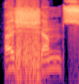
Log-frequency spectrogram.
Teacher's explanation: لکھنے میں تو لکھا جائے گا الف بھی لام بھی، لیکن لام پڑھا نہیں جائے گا، الف کو سیدھا سے شین سے ملائیں گے الشمس، اور شین مشدد ہو کر کے 2 مرتبہ پڑھا جائے گا. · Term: حروف شمسی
